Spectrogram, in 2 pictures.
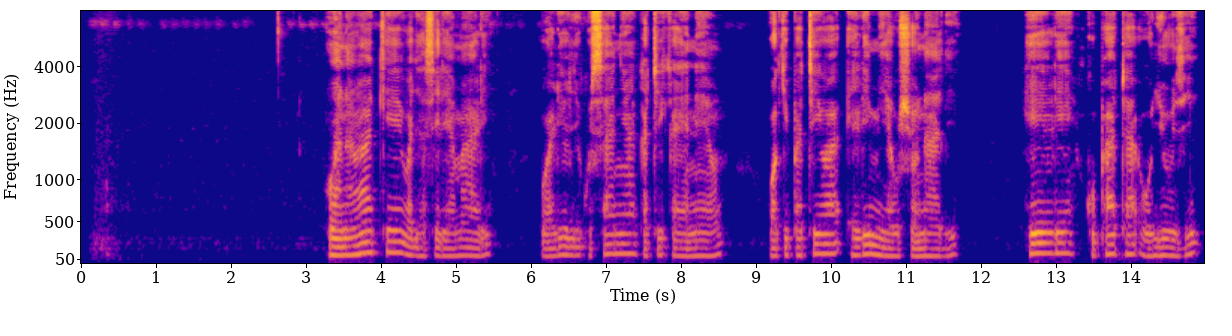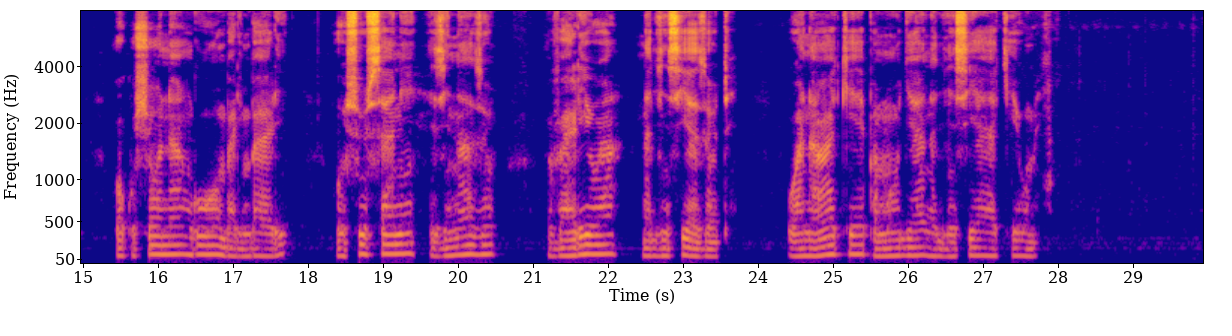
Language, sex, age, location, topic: Swahili, female, 18-24, Dar es Salaam, education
